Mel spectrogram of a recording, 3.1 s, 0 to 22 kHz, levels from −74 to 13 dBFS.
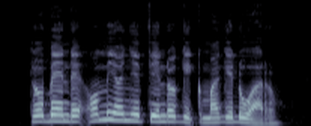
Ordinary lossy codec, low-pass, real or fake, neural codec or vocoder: none; 19.8 kHz; real; none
